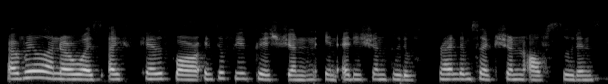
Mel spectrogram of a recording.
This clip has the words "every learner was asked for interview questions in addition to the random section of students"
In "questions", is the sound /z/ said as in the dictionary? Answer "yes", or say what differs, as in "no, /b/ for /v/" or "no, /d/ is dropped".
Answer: no, /z/ is dropped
